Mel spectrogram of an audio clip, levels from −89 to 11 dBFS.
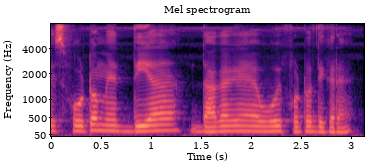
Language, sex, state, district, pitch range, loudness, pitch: Hindi, male, West Bengal, Alipurduar, 135-145 Hz, -17 LUFS, 140 Hz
